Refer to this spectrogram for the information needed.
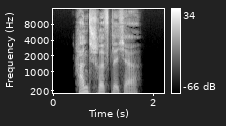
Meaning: inflection of handschriftlich: 1. strong/mixed nominative masculine singular 2. strong genitive/dative feminine singular 3. strong genitive plural
- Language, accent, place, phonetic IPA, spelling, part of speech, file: German, Germany, Berlin, [ˈhantʃʁɪftlɪçɐ], handschriftlicher, adjective, De-handschriftlicher.ogg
